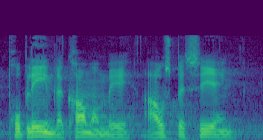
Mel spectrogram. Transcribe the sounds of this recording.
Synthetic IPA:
pʰʁo̝b̥le̝̰ːmd̥ɑ̈kʰɒ̽m̰ɐmeɑ̈ʊsb̥æse̝ːɐ̰eŋ

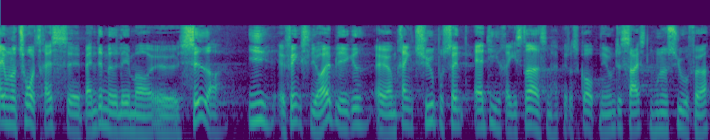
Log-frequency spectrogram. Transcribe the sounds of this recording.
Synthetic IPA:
t͡sʁɛ̰ːhunɐð̩ˠt͡sʰo̝̰ːɒt͡sʰʁasb̥ænd̥əmeð̞ˠlem̰ɐøse̝ð̞̰ˠɐ | ifeŋ̰sd̥l̩iɒ̽ɪəb̥le̝ɡ̥ð̞̩ˠɒ̽mkʰʁeŋ̰t͡sʰyːʊəpʰʁo̝̥sen̰d̥æd̥iʁɛɡ̥isd̥ʁḛɐð̞ˠsɒ̽mhæɐpʰed̥ɐsɡ̥o̝̰ːb̥̚neʊnd̥əsɑ̈ɪsd̥n̩hunɐðˠɒ̽syʊ̰ɒ̽fɶɐ

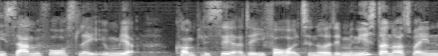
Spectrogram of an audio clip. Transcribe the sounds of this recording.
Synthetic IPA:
isɑ̈məfɒːslɛ̰ɪjo̝me̝ːɐ | kʰɒ̽mpʰlise̝̰ːɐd̥əifɒːɦɒ̽l̰t͡sʰe̝lno̽ːð̩ˠæd̥e̝minisd̥ɐːnɒ̽sʋɑ̈e̝n

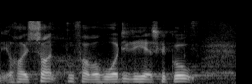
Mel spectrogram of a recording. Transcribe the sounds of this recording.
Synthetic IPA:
hɒisɒ̽n̰d̥n̩fʁɑ̈ʋɒɦo̝ɐd̥idd̥e̝heɐ̰sɡ̥æɡ̥ɔ̰̽ː

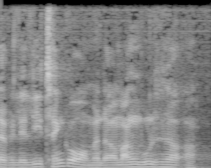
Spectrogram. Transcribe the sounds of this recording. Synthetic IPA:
æʋe̝ljɑɪliːt͡sʰeŋɡ̥əɒʊ̰ɐmend̥ɑ̈æɐmɑ̈ŋəmuːlihe̝ð̰ˠɐʔɒ̽

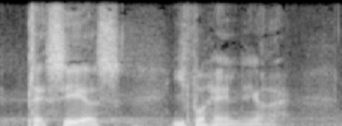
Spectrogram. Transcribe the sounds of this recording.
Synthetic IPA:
pʰlæse̝̰ːɐsifɒ̽ɦæn̰le̝ŋɐnə

